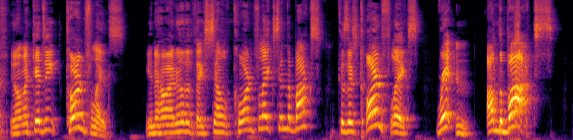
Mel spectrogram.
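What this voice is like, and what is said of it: Loud, emphatic imitation of another person. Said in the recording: “I don't know what accent I was going for there, but I hit absolutely none of them ... be loud ... Just have to be loud and emphatic ... The secret to the Herm accent is just volume”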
